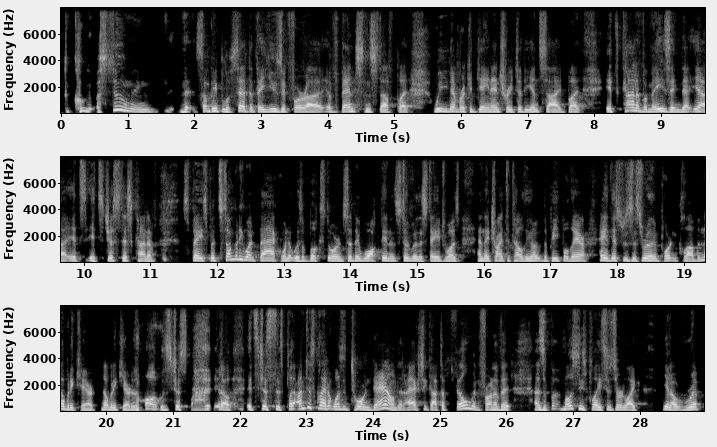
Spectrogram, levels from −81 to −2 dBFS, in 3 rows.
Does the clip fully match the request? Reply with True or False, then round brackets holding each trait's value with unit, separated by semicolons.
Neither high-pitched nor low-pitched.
True (155 Hz)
